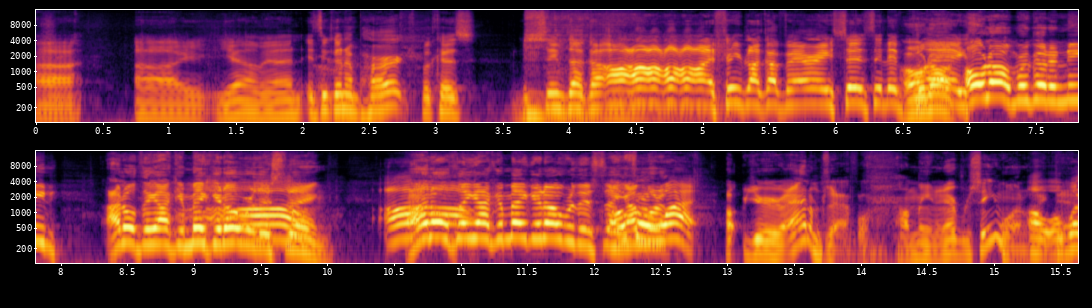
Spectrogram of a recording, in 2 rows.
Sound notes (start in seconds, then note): 9.0 Link moaning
